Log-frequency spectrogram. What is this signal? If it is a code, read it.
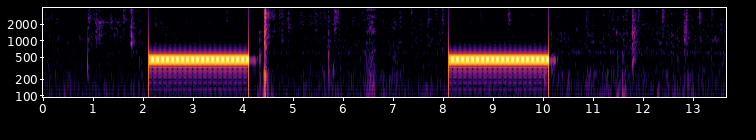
Ringback tone (North America), 440 + 480 Hz.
